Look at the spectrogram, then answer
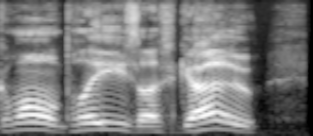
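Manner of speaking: acted-out urgent, held-in pleading call, screaming. Retelling how she screamed at her barking dogs, retelling screaming at them. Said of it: "And I'm screaming at them".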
